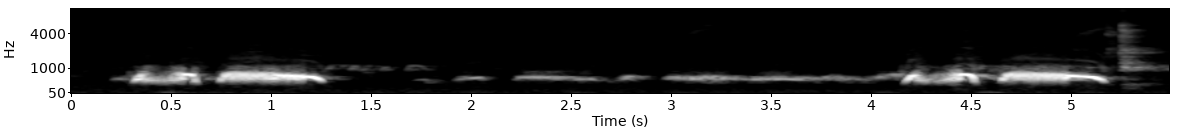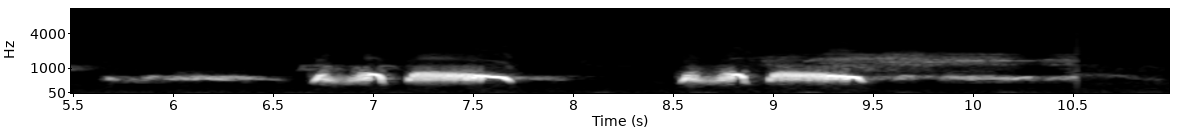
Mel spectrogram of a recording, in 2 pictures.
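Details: Spotted dove singing the sharp "đồng thổ" fighting song used to provoke wild birds: four loud phrases of two short coos and a long coo, about every two and a half seconds, gentler answering coos and one click between.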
